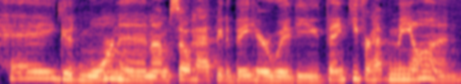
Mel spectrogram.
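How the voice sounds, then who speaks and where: A woman's fairly low voice with a slight Southern US accent, very even loudness, moderate pace and ordinary pitch variation. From small-town Texas. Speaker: former dancer and fitness coach. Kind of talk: interview.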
